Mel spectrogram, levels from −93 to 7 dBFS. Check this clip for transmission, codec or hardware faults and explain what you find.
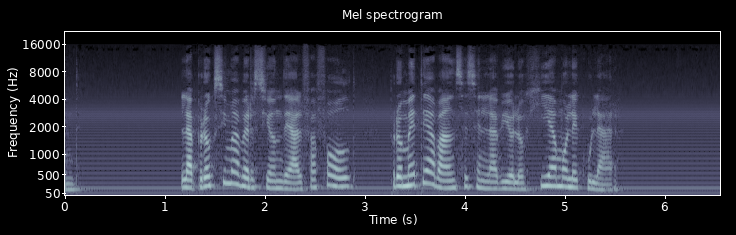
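There is a hardware fault: mains buzz runs under the speech for the whole clip. Sharp switching spikes from a dimmer, rectifier or unshielded line get in twice per 60 Hz cycle. That gives a raspy buzz built from 60 Hz harmonics stretching up into several kHz, sitting roughly 20 dB below the speech. On a spectrogram it shows as evenly spaced horizontal lines at multiples of 60 Hz, unbroken through pauses. The waveform shows repeating spikes 8.3 ms apart.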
